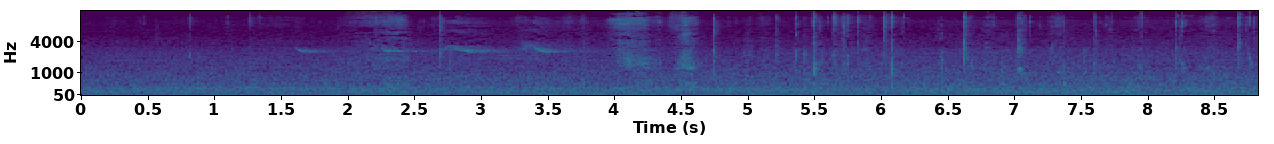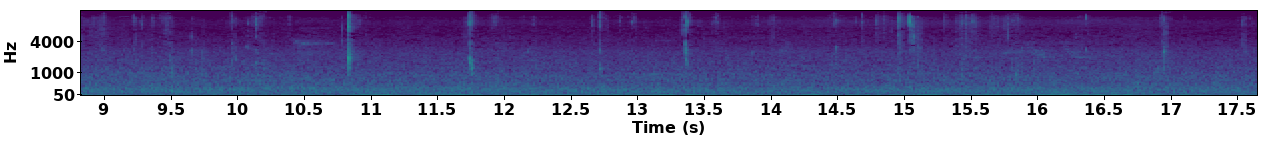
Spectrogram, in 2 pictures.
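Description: Biting into a frozen potong ice pop and chewing it, with scattered sharp clicks.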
